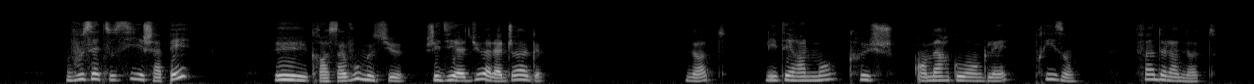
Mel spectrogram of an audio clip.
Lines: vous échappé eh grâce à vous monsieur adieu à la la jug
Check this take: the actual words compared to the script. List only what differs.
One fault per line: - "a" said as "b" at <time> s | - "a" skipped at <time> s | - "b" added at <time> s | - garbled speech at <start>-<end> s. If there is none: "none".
- "êtes aussi" added at 0.9 s
- "j'ai dit" added at 4.3 s
- "la" skipped at 5.1 s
